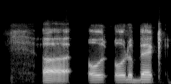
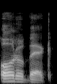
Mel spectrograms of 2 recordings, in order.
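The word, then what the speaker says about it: Otabek: Odebek Kolmatov. Odobek.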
